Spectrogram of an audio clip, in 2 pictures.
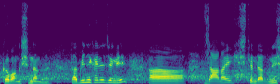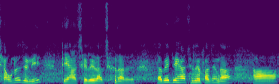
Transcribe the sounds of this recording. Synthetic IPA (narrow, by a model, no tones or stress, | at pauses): ɡ̥ɯbaŋsinːaŋɯ | dabinikʰajnizɯŋni | zanajstendaɾdnisawnɯzɯŋni | d̥eɦaseleɾaskʰɯnaɾɯdabedeɦaseleɾpʰazɯŋna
